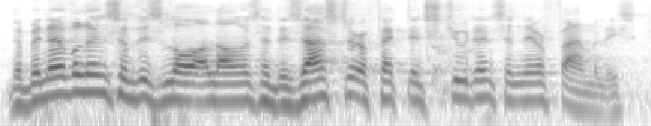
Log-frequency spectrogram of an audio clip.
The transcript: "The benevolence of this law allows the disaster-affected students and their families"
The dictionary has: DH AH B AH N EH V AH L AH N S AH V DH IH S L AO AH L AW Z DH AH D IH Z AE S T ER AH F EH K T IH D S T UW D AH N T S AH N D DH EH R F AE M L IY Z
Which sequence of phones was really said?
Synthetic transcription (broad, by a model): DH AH B AH N EH V AH L AH N S AH V DH IH S L AO AH L AW Z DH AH D IH Z AE S T ER AH F EH K T IH D S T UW D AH N T S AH N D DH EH R F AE M L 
